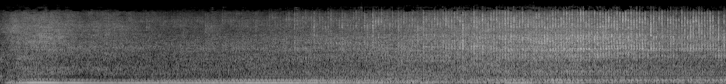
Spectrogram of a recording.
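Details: 2008 Subaru Outback L.L.Bean 3.0L flat-six, 200k miles, starting and idling: a dry metallic rattle over the run; timing chain noise suspected, not confirmed, to be checked by teardown.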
